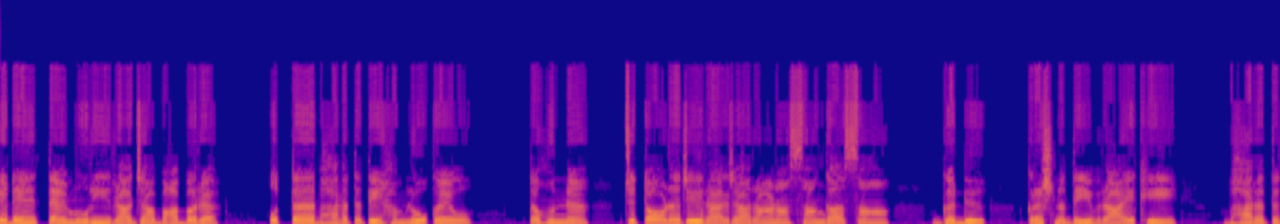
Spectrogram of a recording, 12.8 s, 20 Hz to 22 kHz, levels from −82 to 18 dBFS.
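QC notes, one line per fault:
throughout, transcoding between lossy codecs: layered, smeared artefacts with a hard spectrogram ceiling near 15.9 kHz, likely from MP3 at 43 kbit/s re-encoded as Opus at 24 kbit/s.
2.96–3.42 s (just before "ते हमिलो") and 6.71–7.42 s, robotic sound from repeated short buffers: a rigid 93.8 Hz metallic buzz. This likely comes from a block of about 10.7 ms replayed for most of each span, which shows as evenly spaced spectrogram striations and an identically repeating waveform cycle.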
